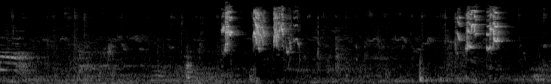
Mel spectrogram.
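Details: Lovebirds in the morning, a green one chirping while a blue one scrambles for vegetables; sharp, harsh high chirps come in two quick clusters of three or four notes, with a faint background hum between them.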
